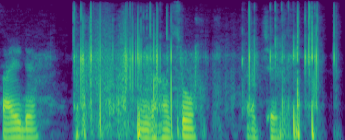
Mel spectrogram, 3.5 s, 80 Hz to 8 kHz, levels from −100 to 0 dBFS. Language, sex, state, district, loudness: Bengali, male, West Bengal, Jalpaiguri, -21 LUFS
